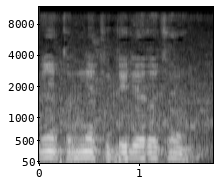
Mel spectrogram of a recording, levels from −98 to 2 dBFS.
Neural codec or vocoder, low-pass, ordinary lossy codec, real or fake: vocoder, 22.05 kHz, 80 mel bands, Vocos; 9.9 kHz; AAC, 48 kbps; fake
